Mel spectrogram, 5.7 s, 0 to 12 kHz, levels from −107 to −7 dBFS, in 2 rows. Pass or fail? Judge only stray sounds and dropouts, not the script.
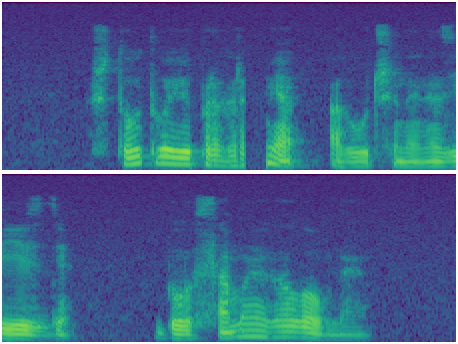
fail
